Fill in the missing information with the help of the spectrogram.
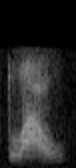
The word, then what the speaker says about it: Blau: Blau. Am I saying that correctly? Blau syndrome? – Correct. That's exactly right.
